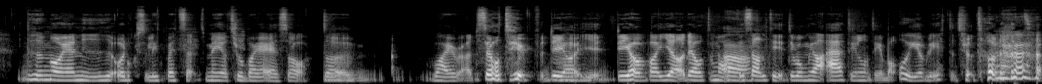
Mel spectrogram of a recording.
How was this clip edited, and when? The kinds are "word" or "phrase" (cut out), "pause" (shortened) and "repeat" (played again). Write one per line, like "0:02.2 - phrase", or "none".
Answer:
0:01.3 - word
0:01.6 - word
0:03.2 - word
0:08.5 - word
